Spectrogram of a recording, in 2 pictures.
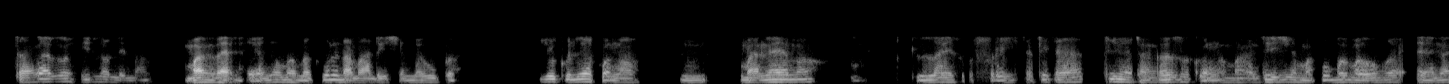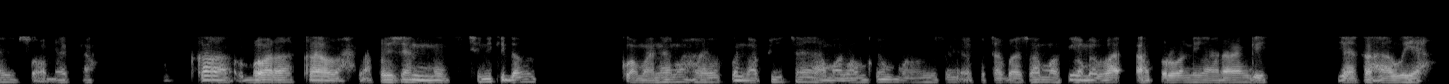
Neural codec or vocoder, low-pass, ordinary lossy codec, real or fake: codec, 24 kHz, 3 kbps, HILCodec; 3.6 kHz; Opus, 16 kbps; fake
